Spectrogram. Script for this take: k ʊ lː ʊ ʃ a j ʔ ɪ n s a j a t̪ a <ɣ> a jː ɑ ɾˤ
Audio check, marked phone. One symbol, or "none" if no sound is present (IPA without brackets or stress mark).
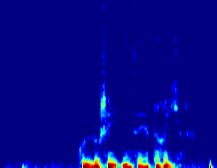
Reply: ɣ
